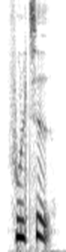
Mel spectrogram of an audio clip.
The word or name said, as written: fuldtid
